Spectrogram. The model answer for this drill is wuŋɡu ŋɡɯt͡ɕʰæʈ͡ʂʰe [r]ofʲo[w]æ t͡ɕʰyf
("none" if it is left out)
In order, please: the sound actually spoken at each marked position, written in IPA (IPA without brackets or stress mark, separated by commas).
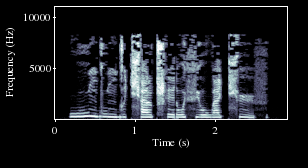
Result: ɾ, w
